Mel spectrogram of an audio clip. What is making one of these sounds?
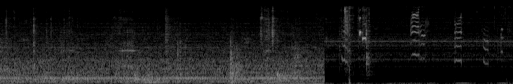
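Metal tools clink and tap against engine parts.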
